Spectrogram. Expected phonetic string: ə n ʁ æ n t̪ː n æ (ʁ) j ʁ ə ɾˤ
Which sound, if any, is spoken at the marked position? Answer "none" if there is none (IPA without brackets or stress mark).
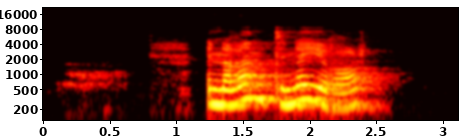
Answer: none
